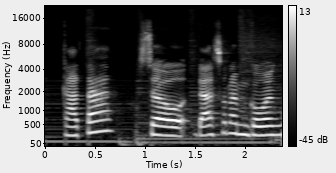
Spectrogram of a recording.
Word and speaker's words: Kantha: and she told me that it was actually pronounced Kantha.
